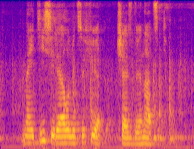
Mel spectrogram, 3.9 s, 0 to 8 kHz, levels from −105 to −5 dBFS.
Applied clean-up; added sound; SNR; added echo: none; Rain; 16 dB; reverberation time 0.9 s.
